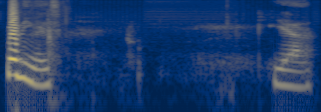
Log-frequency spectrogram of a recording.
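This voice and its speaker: A teenage girl hosting her own podcast, sounding stuffy and tired, rambling with lots of fillers in a soft, confiding way. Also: mid-range voice, lively intonation, takes it slowly, husky, no room sound, highs cut off. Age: teens. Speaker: podcast host. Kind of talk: casual solo podcast talk.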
